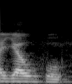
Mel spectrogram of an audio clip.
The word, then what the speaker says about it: Yahweh: Ito po ay aming pinopronounce na Yahweh.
